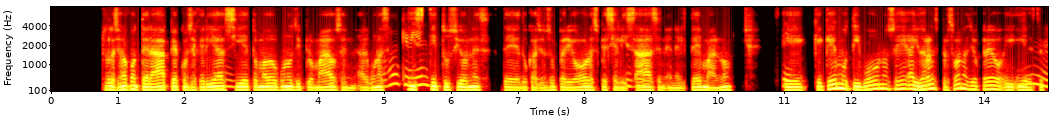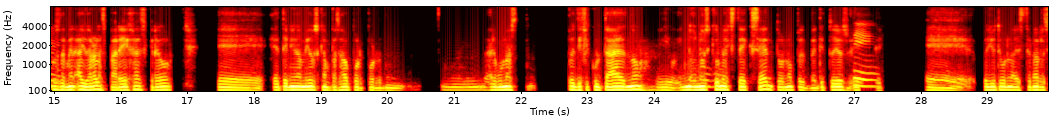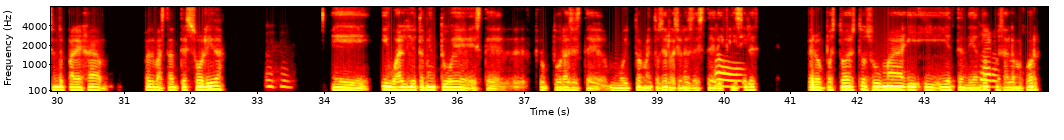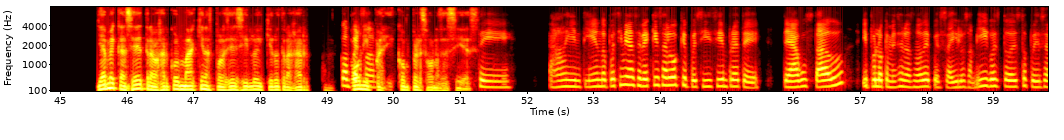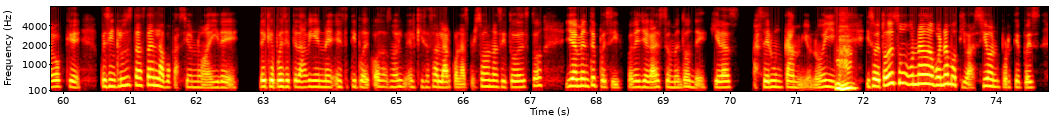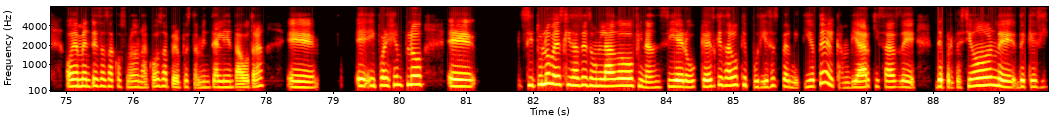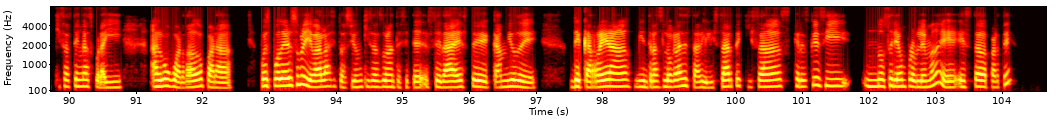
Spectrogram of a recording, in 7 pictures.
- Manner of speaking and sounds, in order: other noise
- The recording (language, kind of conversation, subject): Spanish, advice, ¿Cómo puedo decidir si debo cambiar de carrera o de rol profesional?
